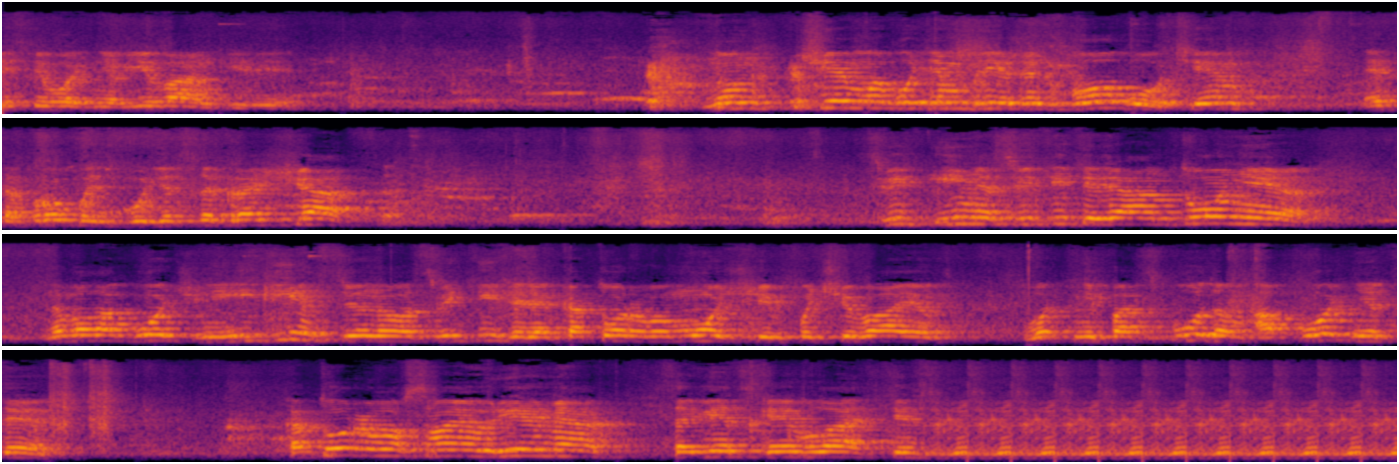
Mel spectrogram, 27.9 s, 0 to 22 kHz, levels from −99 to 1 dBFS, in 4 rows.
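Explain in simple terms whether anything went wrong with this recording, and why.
Near the end, the player or stream likely stalled and kept replaying the last piece it held. This broken-record loop starts at 25.75 s: a fragment of about 0.22 s repeats exactly, ten times back to back, until the clip ends, and the sound that should have played there is lost.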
